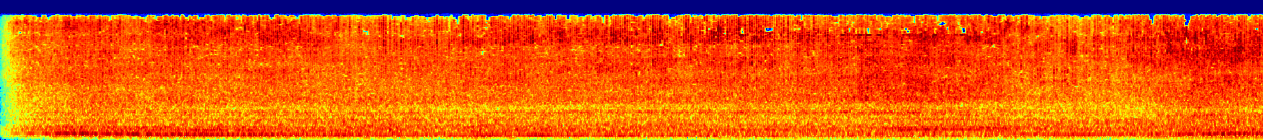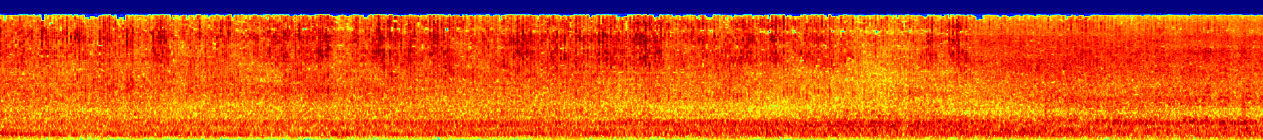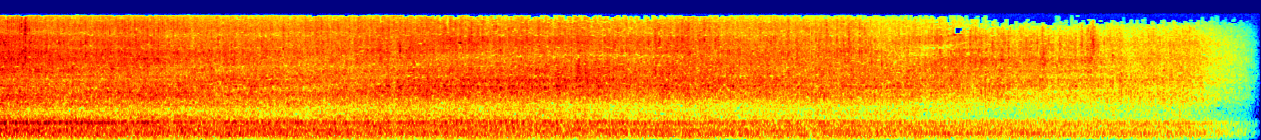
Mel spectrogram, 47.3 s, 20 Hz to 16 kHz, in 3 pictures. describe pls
Spitfire and B-17 Taxi by
This is a recording of a Supermarine Spitfire Mk. Vc with a Rolls-Royce Merlin, a Spitfire Mk. IXe with a Packard Merlin, and a Boeing B-17G Flying Fortress with 4 Wright cyclone engines taxiing by.
Aircraft, Airplane, B-17, Boeing, Bomber, Rolls-Royce, Takeoff, Taxiing, Wright, WWII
